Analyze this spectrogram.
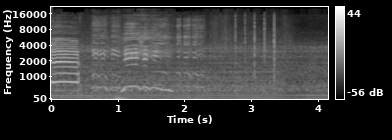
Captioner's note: laughing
